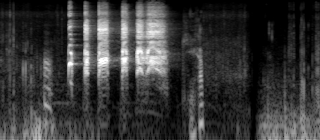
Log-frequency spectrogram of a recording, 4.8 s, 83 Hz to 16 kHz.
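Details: Wild Chinese francolin crowing from a treetop in July 2024: a burst of five loud, harsh, grating notes in quick succession, the last drawn out, with faint talk and rustling around it.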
